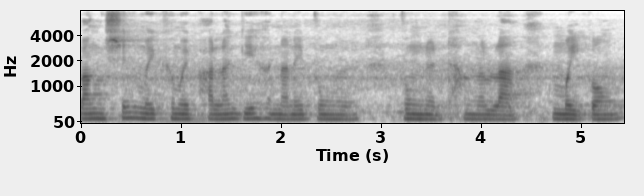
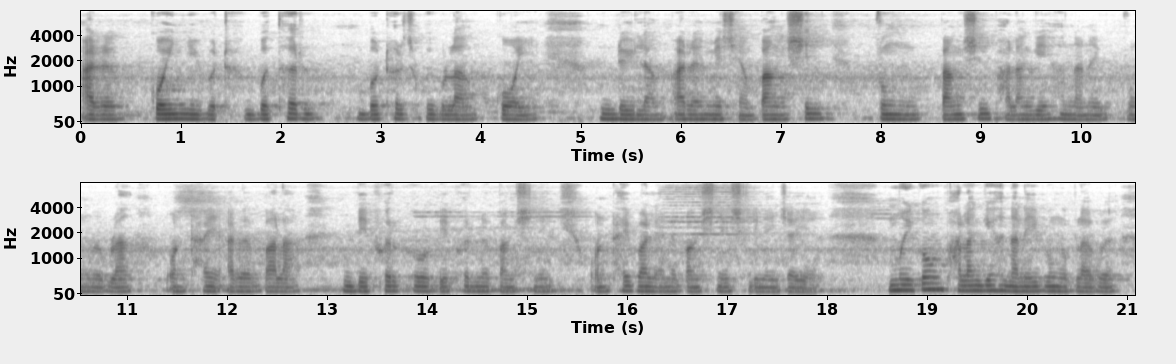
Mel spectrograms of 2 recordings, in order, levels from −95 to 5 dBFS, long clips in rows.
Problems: constant background noise, low volume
